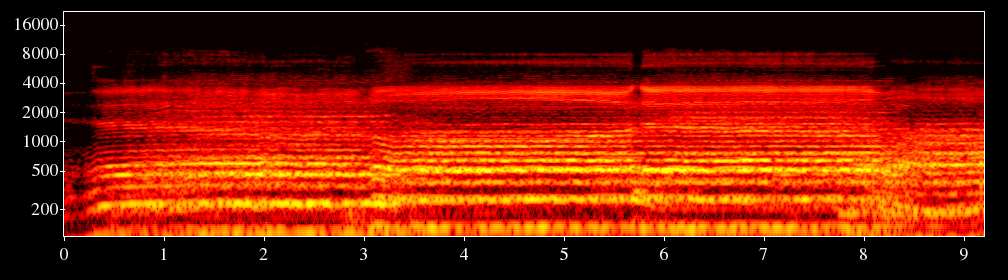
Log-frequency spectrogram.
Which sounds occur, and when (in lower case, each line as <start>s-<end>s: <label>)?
0.0s-9.2s: chant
